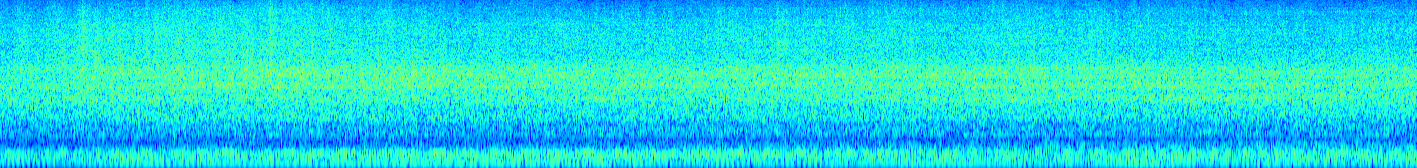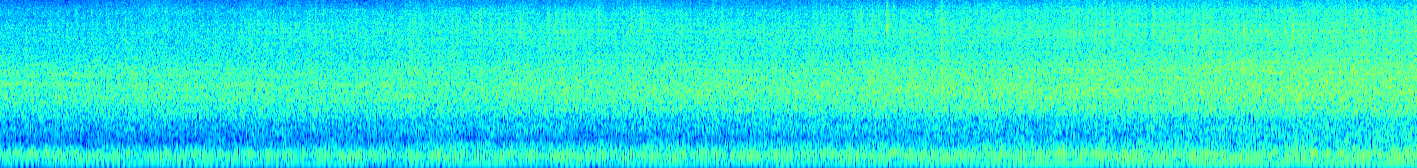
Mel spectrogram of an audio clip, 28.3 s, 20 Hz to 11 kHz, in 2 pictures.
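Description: A 1964 Ford 4000 tractor's four-cylinder engine running steadily as the tractor mows grass, getting louder near the end as it comes closer.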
